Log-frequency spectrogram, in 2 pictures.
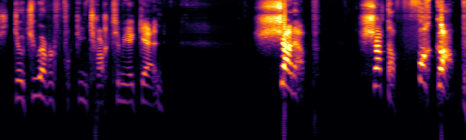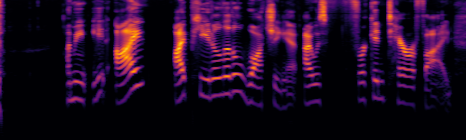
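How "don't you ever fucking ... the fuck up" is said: play-acted savage, vicious, very loud shouted tirade. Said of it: "when she is, like, vicious, it gets really deep".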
